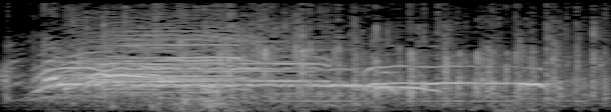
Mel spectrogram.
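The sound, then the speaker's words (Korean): A crowd bursts into steady applause lasting several seconds during a Korean folk song performance of Seongju-puri, the dense patter of clapping mixed with loud cheering and whooping voices that rise and fall over it. “우리 한번 박수와 성적풀이 한번 해볼까나?”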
